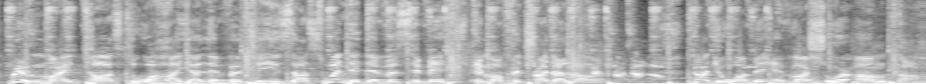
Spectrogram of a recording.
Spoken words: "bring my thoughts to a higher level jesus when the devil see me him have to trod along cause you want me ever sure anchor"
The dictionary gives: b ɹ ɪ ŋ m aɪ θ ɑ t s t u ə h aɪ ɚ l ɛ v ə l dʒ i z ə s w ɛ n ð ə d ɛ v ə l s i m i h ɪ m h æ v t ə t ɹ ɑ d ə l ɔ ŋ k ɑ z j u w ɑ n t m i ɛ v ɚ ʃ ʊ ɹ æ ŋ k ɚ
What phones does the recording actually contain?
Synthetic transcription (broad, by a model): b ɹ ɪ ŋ m aɪ t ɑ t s t u ə h aɪ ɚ l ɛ v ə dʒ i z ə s w ɛ n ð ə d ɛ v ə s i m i h ɪ m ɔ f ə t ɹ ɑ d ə l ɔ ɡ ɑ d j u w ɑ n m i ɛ v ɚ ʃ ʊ ɹ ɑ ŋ k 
